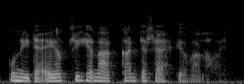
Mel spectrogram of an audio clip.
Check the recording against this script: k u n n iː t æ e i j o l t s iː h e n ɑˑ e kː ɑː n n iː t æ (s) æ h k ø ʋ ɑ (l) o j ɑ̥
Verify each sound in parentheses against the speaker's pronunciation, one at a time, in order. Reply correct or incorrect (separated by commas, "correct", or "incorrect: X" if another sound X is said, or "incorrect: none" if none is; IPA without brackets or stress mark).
correct, correct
